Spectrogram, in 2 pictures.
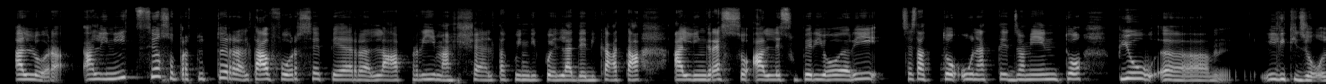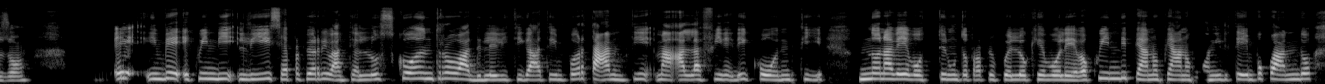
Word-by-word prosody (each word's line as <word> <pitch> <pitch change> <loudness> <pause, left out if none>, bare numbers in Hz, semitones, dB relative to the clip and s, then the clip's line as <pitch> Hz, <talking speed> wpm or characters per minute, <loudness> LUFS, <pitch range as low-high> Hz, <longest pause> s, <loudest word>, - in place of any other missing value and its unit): Allora, 230 -4 0
all'inizio 320 +10 0
soprattutto, 245 -1 -6
in 300 - +2
realtà 235 0 +5
forse 245 +1 -3
per 215 -4 -2
la 205 0 0
prima 220 -1 -2
scelta, 205 0 -6
quindi 210 -2 -4
quella 205 -1 0
dedicata 200 +1 +1 0.3
all'ingresso 215 +2 +2
alle 215 0 +4
superiori, 220 +3 0 0.3
c'è 250 - -7
stato 240 0 +1
un 240 0 0
atteggiamento 230 +2 -1 0.3
più, 270 +2 +2
uhm, 195 - -2 0.3
litigioso 200 -5 -2 0.8
e - - +4 0.2
inve 255 +1 +3
e 230 - 0
quindi 255 -1 +1
lì 235 +3 0
si 235 -2 -2
è 230 - 0
proprio 250 +1 -2
arrivati 225 -4 0
allo 215 +3 -1
scontro, 270 +2 +1
a 235 -2 +6
delle 205 +1 +1
litigate 210 +1 -2
importanti, 230 0 +1
ma 220 -1 +3
alla 215 +1 +3
fine 215 -1 -4
dei 230 +2 -3
conti 220 0 -1 0.4
non 255 +1 +5
avevo 240 -3 +5
ottenuto 220 +1 -2
proprio 215 0 -6
quello 215 0 +1
che 215 +1 -2
volevo. 210 -1 +2
Quindi 275 +3 -1
piano 225 -4 +1
piano 215 -2 0
con 210 0 -3
il 215 -1 -4
tempo 225 +2 0
quando, 240 0 +3
225 Hz, 130 wpm, -24 LUFS, 210-245 Hz, 0.8 s, a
